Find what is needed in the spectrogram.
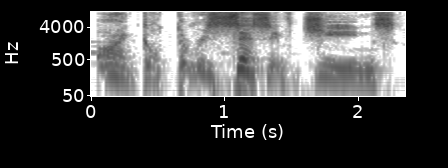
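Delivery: hammed-up English accent that comes out Australian; attempted English accent, drawn out, drifting Australian; English accent slipping into Australian. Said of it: "Oh, it sounded Australian".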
